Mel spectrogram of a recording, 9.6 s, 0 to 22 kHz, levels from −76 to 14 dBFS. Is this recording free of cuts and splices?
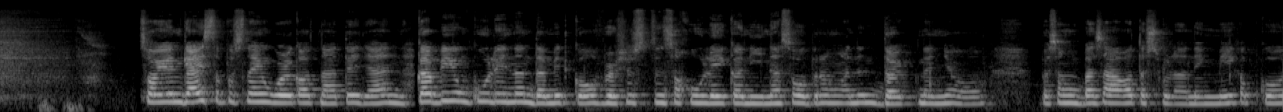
yes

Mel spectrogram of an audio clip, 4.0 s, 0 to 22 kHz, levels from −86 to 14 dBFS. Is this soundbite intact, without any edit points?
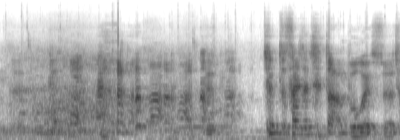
no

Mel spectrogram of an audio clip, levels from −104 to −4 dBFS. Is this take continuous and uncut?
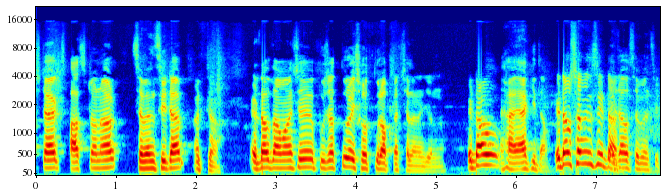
yes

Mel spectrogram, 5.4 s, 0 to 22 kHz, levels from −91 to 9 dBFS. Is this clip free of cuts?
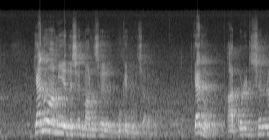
no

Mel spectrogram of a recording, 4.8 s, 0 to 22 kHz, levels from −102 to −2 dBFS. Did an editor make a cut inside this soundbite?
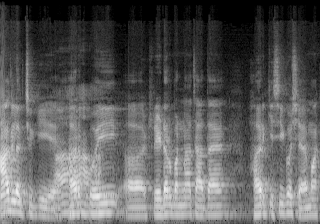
no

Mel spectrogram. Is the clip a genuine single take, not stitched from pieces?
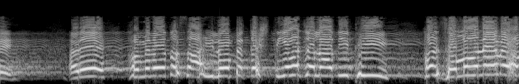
yes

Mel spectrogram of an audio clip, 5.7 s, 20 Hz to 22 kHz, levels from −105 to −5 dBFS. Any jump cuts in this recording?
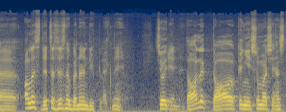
no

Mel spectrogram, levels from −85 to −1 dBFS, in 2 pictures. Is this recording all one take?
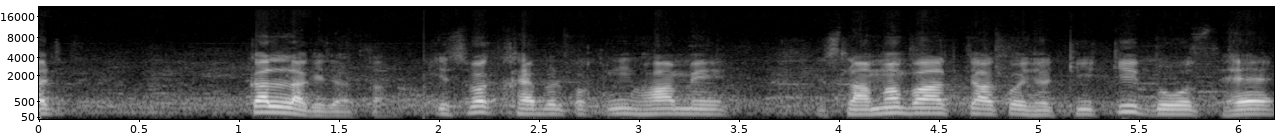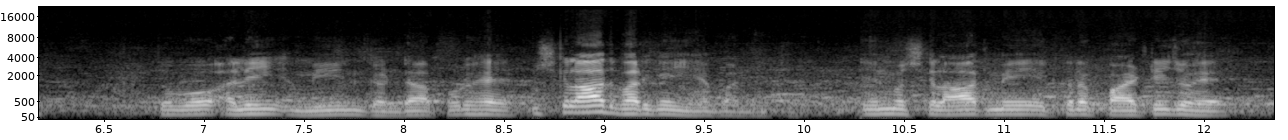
no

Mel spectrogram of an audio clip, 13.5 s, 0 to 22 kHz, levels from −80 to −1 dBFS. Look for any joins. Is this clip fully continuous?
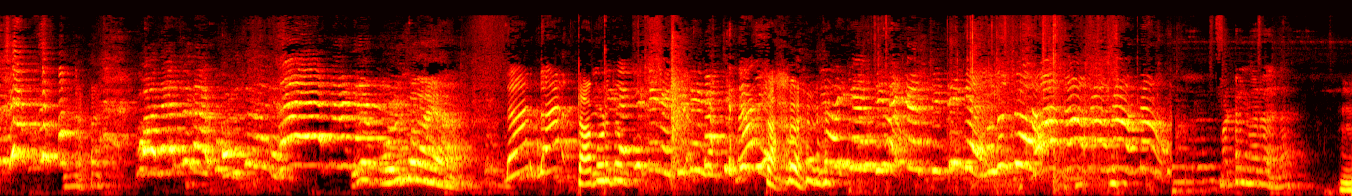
no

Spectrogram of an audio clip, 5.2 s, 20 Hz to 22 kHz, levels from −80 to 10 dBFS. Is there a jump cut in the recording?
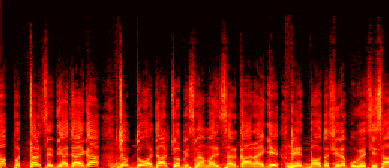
yes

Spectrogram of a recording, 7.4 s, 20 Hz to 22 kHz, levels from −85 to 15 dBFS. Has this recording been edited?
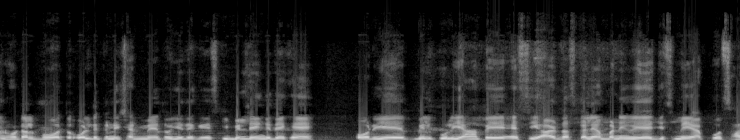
no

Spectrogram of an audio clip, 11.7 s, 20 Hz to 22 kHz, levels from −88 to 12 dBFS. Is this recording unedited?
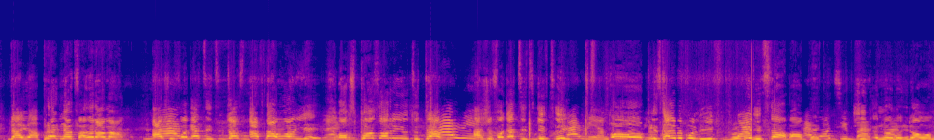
no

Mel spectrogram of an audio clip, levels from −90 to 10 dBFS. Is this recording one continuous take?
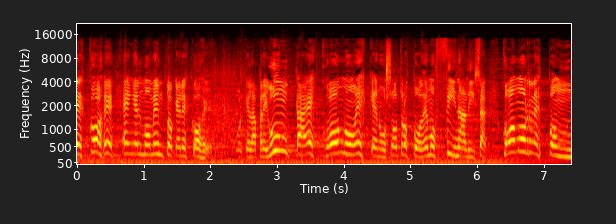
no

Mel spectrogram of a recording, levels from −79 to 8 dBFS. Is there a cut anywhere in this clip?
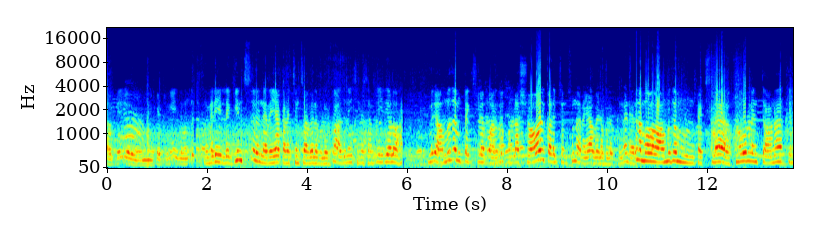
yes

